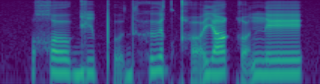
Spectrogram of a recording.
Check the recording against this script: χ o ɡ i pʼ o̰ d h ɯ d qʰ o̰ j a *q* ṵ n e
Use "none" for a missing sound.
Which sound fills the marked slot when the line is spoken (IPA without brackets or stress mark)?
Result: q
